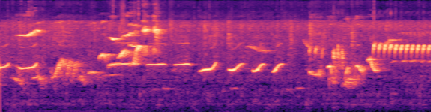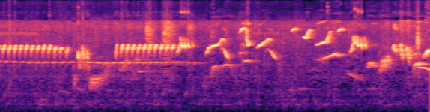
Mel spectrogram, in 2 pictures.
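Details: Mating vocalisations of a white-rumped shama, played to stimulate breeding in other shamas: bright whistled notes, quick chirps and two long fast buzzy trills, with a steady rhythm of varied phrases throughout.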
